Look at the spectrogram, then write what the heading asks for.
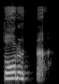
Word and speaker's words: torta: esse é muito diferente então no médico ele é torta torta tem esse R forte mais ou menos e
